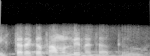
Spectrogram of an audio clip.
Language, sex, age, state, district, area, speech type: Hindi, male, 30-45, Madhya Pradesh, Gwalior, urban, conversation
